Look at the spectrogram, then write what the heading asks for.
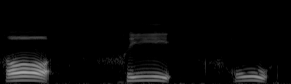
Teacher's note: kalau tepat dari ujung tenggorokan maka keluarnya seperti nafas yang ngorok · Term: huruf koho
